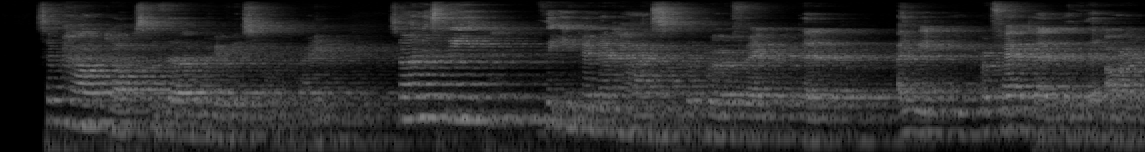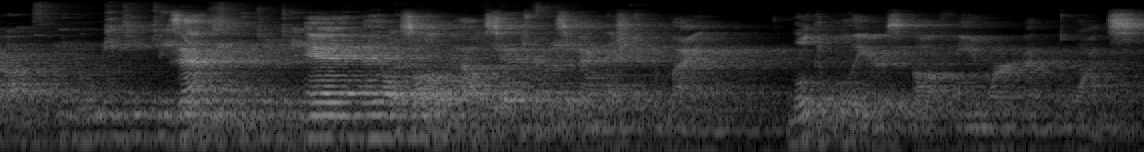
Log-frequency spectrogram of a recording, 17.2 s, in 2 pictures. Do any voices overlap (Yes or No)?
Yes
